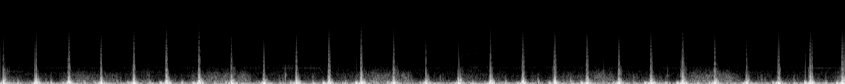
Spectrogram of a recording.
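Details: Male heartbeat during an intense cardio workout of about 15 minutes, with heavy breathing. Very fast, strong, regular beats at roughly 185–190 a minute; he reports close to 200 bpm. Exercise-induced sinus tachycardia, a normal response to exertion.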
